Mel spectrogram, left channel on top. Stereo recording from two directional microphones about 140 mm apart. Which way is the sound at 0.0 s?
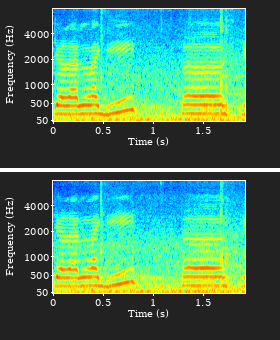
40° left (ahead or behind).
